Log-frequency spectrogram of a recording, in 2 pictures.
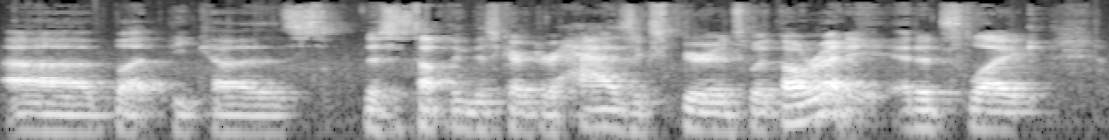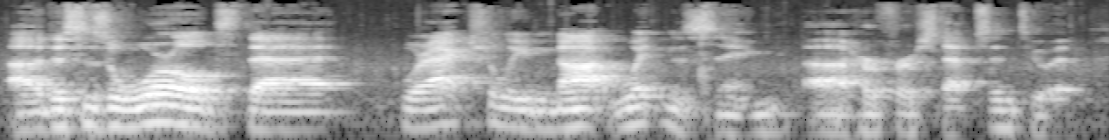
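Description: A man hosting a conversational interview, speaking in thoughtful, measured, articulate phrases. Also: lowish voice. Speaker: interviewer, podcast host. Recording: roomy echo with background noise.

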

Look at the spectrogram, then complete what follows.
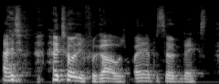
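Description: A man's voice: on the high side, racing, bright, forceful tone. A man on a casual podcast panel, teasing his friends with plenty of swearing. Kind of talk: casual bantering group chat.

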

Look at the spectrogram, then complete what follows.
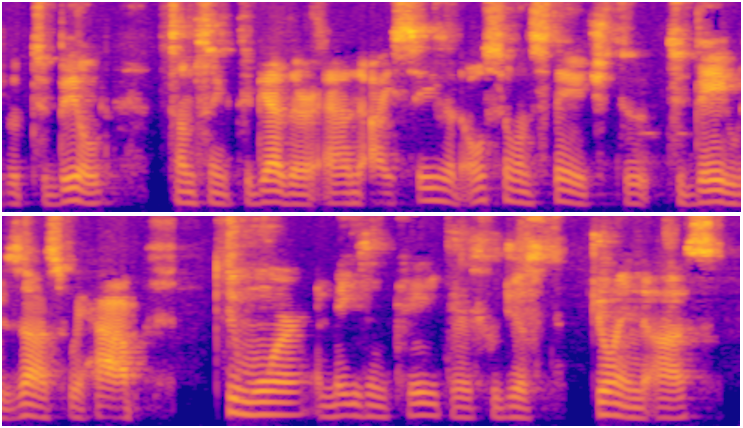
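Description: A man's voice: fairly low pitch, rough recording. Upbeat man hosting an audio chat. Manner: enthusiastic, effusive praise. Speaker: host. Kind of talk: live audio space discussion.

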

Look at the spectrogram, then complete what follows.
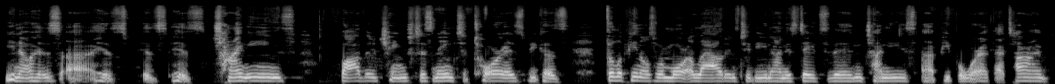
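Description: Lively storytelling woman, dry close sound. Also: sits low, normal speed, vocal fry, no echo. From Oakland, California. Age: middle-aged. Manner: enthusiastic, animated storytelling with quoted asides. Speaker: guest author and music journalist. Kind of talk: conversational interview.

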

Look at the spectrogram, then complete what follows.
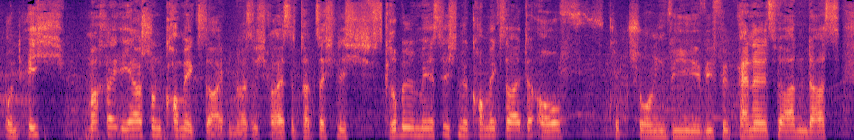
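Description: A man's voice: a little high, moderate pace. A man who works as a comic artist and author, chatting casually in an interview and explaining step by step in everyday words. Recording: clearly noisy, ambient background noise.

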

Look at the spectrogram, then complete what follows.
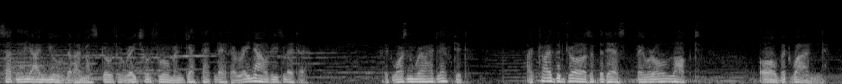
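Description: A man performs an anguished young Englishman in love, brooding and suspicious, in the intense manner of 1950s radio drama. The sound is dull and dated, with music clearly behind him. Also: on the low side, quick pace, natural voice. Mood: tense, brooding narration.

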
